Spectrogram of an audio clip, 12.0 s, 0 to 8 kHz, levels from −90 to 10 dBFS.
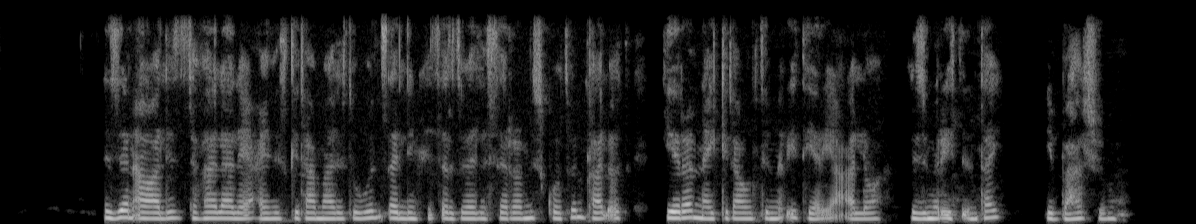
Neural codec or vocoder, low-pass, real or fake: none; 7.2 kHz; real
